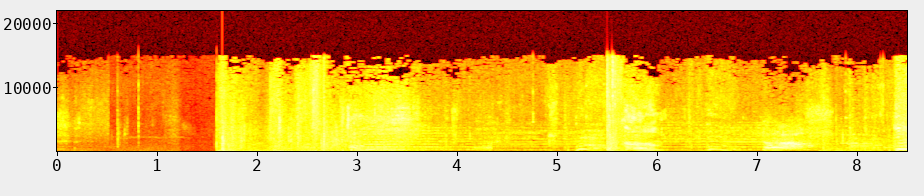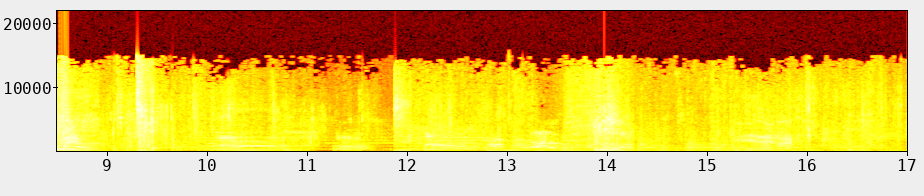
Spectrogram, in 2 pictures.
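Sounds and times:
action film music score: 1.6s - 17.0s
voices yelling: 4.1s - 9.0s, 9.9s - 14.3s.

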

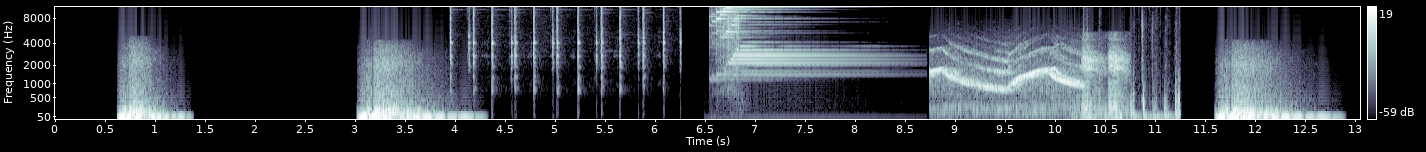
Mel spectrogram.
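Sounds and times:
bright chime ringing: 6.6s - 8.8s
ambulance siren wailing: 8.8s - 10.5s.

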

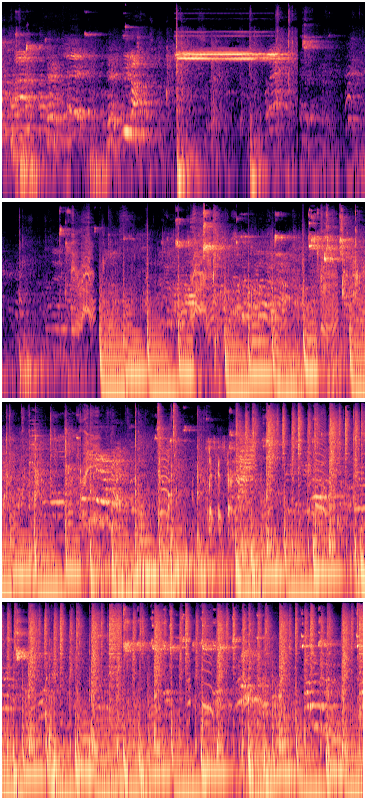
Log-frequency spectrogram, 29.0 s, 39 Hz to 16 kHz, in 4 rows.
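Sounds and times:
players' voices: 5.2s - 29.0s
music with heavy bass line: 19.2s - 29.0s.

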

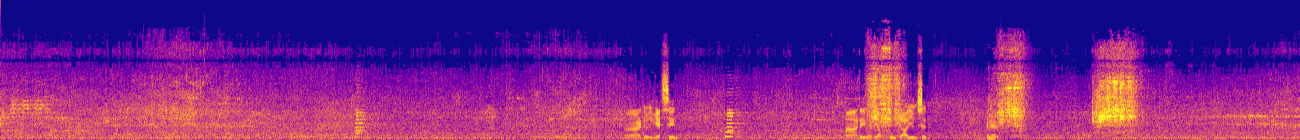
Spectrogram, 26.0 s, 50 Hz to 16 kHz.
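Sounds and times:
motorbike engine and road noise: 0.0s - 26.0s.

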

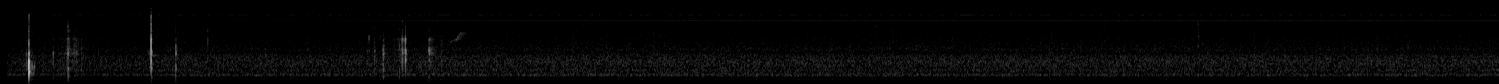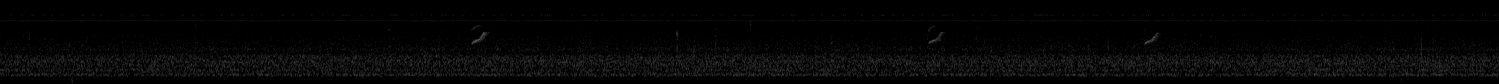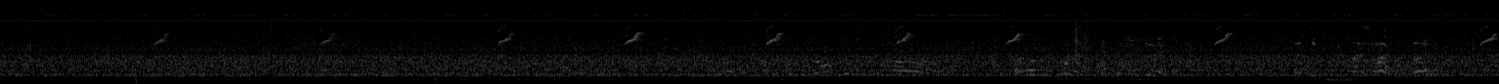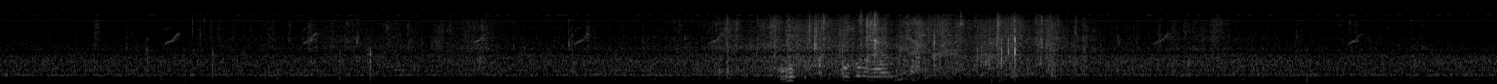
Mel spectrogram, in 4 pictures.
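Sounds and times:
bees humming: 0.1s - 59.9s.

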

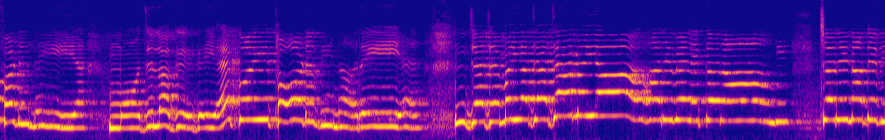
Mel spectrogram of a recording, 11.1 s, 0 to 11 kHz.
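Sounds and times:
girl singing: 0.0s - 11.0s
girl breathing in: 1.0s - 1.4s, 5.3s - 5.7s, 9.9s - 10.3s.

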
